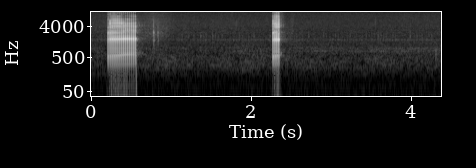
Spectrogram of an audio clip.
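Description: Deer grunt call blown twice to draw in a buck: a short, pulsed, burp-like grunt lasting about a third of a second, then a much briefer grunt about two seconds later.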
